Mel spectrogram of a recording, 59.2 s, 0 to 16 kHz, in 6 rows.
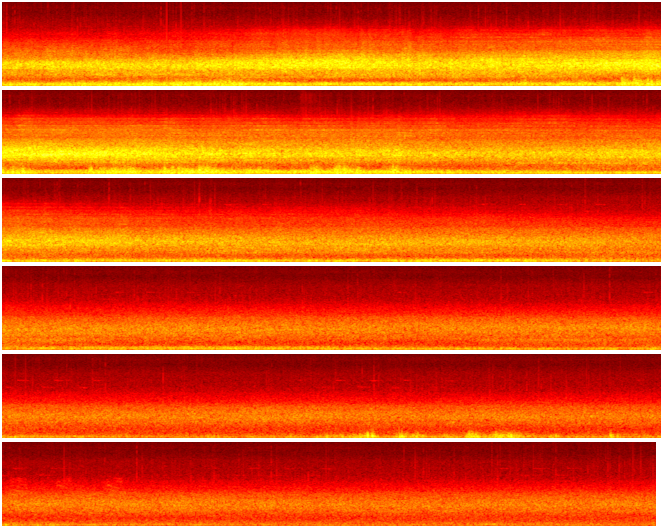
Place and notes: electric crackling from newly build 380kV high voltage power line, passing-by train
(Sony PCM D50)
Deutschland, 26 January 2022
